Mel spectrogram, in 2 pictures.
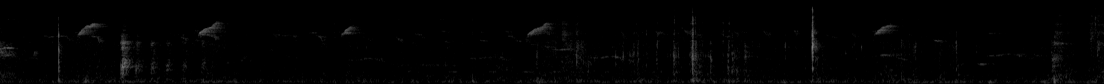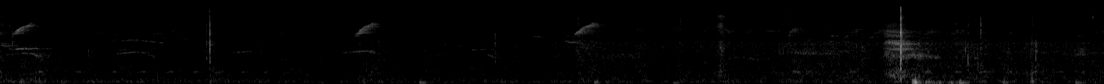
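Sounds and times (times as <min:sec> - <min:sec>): faint outdoor background noise: 0:00.0 - 0:22.0.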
